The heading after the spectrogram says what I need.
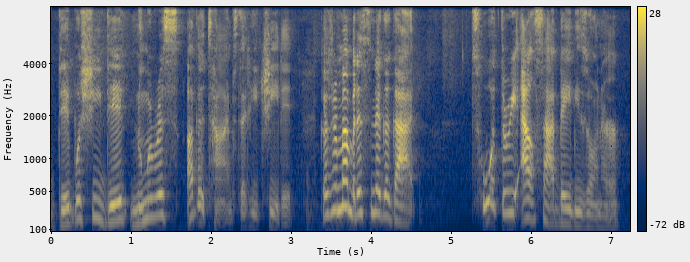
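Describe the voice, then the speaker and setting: A woman talks through celebrity gossip in an unhurried, opinionated way. Her lower voice moves through a wide, expressive range. She is blunt and profane, and she states her views like settled fact. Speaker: commentary vlogger. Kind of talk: casual celebrity gossip commentary.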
